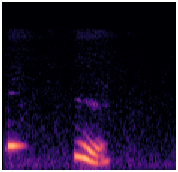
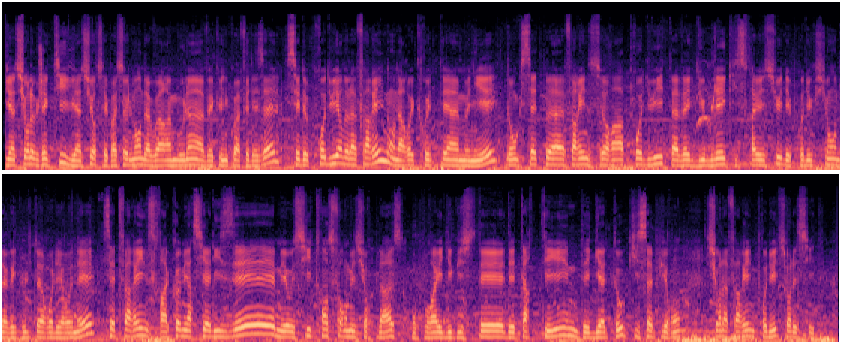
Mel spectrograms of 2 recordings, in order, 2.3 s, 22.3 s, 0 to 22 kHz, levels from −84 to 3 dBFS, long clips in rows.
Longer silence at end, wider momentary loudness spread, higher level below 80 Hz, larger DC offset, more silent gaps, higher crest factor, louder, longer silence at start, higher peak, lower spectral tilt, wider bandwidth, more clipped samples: first, 0.9 s vs 0 s; first, 19 LU vs 5 LU; second, -64 dBFS vs -24 dBFS; neither; neither; about the same, 16 dB vs 12 dB; second, -19 LUFS vs -13 LUFS; about the same, 0.1 s vs 0.05 s; second, -6 dBFS vs 0 dBFS; first, -10 dB/octave vs -6.5 dB/octave; second, 11 kHz vs 15.5 kHz; neither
